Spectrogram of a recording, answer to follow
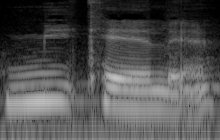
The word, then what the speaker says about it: Michele: I'm named after my nonno, Michele. So it's written with one L, but because I was born in Australia, si pronuncia Michel.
